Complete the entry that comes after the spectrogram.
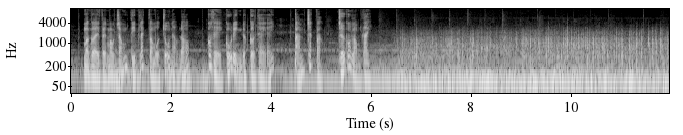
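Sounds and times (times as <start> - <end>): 
speech: 0.3 - 6.1
sharp crackles: 6.2 - 11.9
thunder rumbling inside a mountain: 6.2 - 11.9.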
